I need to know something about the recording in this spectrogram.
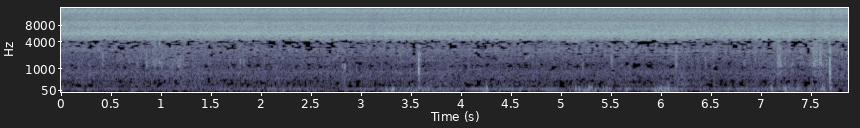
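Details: Cicadas singing in summer at Awajishima Monkey Center in Hyogo, Japan, home to wild Japanese macaques; a steady, shrill, continuous buzz fills the air, with occasional faint short squeaks and a low hum.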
